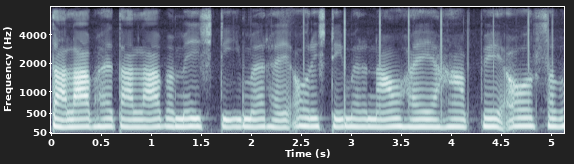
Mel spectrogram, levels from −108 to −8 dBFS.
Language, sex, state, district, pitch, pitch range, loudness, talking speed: Hindi, female, Uttar Pradesh, Jyotiba Phule Nagar, 180 Hz, 175-185 Hz, -17 LUFS, 175 wpm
